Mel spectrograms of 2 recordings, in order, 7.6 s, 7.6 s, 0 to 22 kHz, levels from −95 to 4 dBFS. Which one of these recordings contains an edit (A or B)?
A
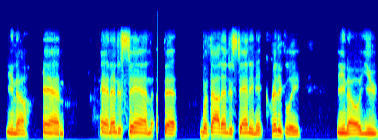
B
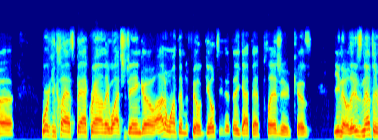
A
